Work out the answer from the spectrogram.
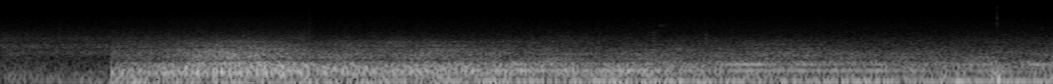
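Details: A loud low rumble from a passing aircraft or vehicle starts abruptly after a quiet opening and continues steadily, with no animal calls.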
